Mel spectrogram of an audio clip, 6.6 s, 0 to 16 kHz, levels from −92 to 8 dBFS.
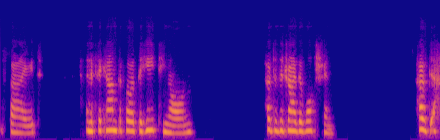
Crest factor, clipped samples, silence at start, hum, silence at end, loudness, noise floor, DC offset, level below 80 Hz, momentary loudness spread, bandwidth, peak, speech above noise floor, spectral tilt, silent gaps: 20 dB; under 0.1%; 0.15 s; none; 0 s; -22 LUFS; under -90 dBFS; under 0.1%; -68 dBFS; 15 LU; 5 kHz; -4 dBFS; over 69 dB; -8.5 dB/octave; 0.84-0.94 s, 3.19-3.95 s, 5.21-6.15 s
